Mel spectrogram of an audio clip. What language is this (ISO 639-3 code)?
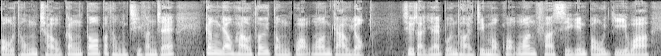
zho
